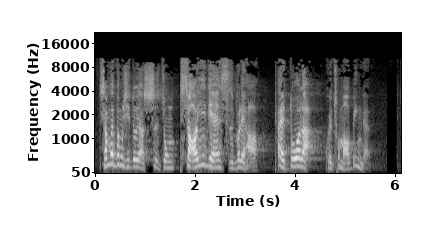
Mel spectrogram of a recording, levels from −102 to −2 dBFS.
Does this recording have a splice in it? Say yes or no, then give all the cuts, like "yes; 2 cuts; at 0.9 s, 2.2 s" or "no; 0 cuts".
no; 0 cuts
